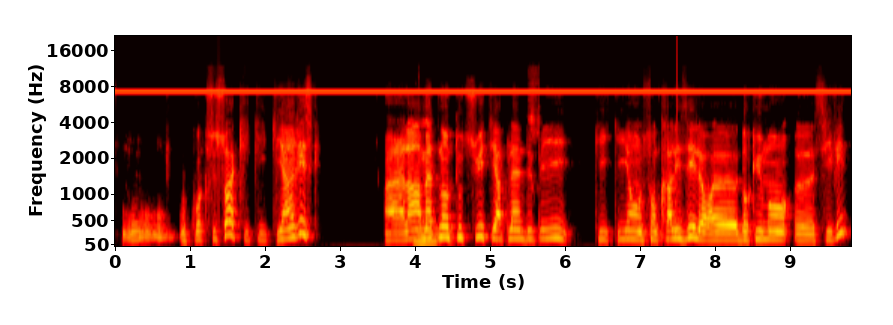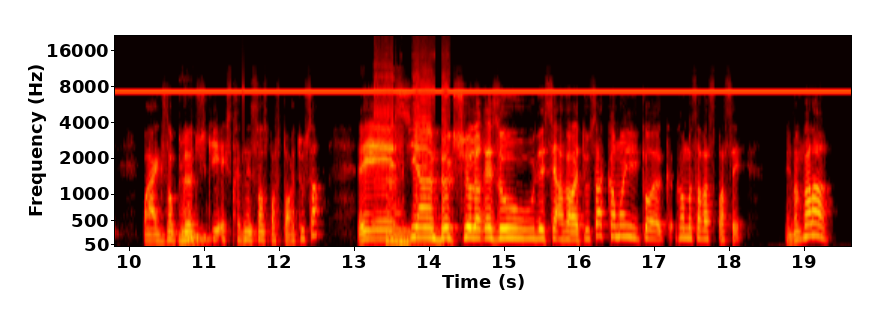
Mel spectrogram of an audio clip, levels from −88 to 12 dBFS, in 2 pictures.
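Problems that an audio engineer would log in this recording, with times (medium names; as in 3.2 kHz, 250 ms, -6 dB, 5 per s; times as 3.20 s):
whine 7.4 kHz -31 dBFS
1.38 s: pop -13 dBFS
7.49 s: pop -11 dBFS
11.51–11.53 s: dropout 17 ms
13.25–14.27 s: clipped -19 dBFS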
